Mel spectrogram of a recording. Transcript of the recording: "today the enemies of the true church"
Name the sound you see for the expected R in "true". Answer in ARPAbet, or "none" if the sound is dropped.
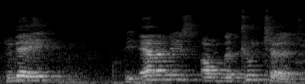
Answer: none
